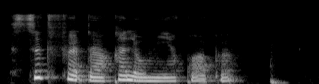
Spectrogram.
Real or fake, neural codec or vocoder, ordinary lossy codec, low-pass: fake; codec, 44.1 kHz, 7.8 kbps, Pupu-Codec; Opus, 32 kbps; 10.8 kHz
